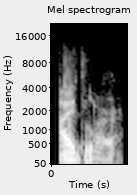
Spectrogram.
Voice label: "idler", American

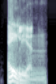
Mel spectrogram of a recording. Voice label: "alien", British

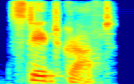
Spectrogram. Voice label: "statecraft", Indian

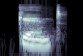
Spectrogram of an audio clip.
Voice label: "kent", Indian

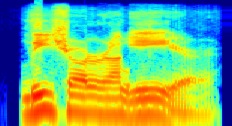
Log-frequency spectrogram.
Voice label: "leisurewear", American

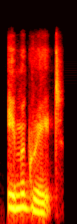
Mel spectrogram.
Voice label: "immigrate", Indian

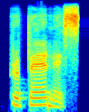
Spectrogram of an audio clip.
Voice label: "preparedness", Indian; Dictionary

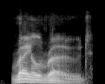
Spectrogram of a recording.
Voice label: "railroad", British

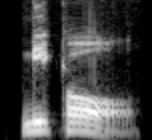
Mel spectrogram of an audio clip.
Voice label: "nicol", American

